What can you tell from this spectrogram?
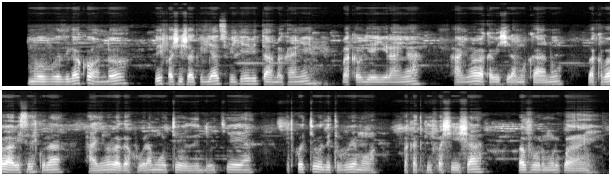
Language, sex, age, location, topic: Kinyarwanda, male, 18-24, Kigali, health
